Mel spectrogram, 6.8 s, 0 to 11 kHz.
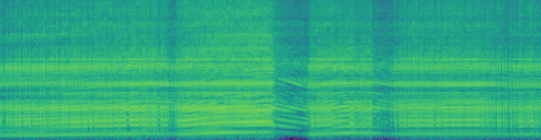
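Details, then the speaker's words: Vintage Homelite 7-19 two-stroke chainsaw (late 1950s/early 60s) after carb cleaning, diaphragm still worn: buzzing, revs sag briefly then recover to a fairly steady idle; runs pretty well for its age. "But other than that, the whole thing runs pretty good to be as old as it is."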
